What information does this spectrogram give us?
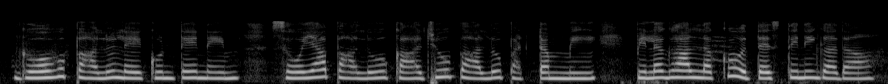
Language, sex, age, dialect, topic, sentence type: Telugu, female, 18-24, Southern, agriculture, statement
